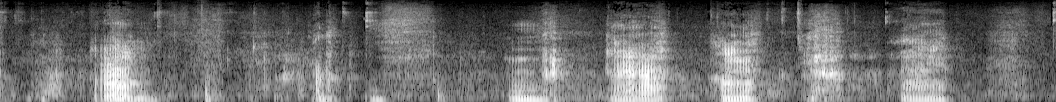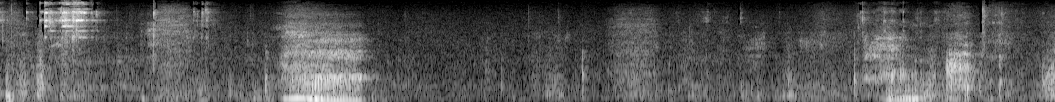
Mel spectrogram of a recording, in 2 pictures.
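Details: Pet dog making strange frog-like croaking noises when its chin is touched, a series of short raspy grunts in uneven bursts over about seven seconds, then quieter, indoors.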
